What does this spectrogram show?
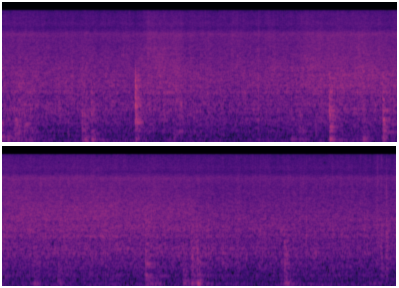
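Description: Chicken pieces frying with a steady, high sizzle in a hot nonstick skillet, while a wooden spatula stirs them and scrapes or taps against the pan now and then.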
